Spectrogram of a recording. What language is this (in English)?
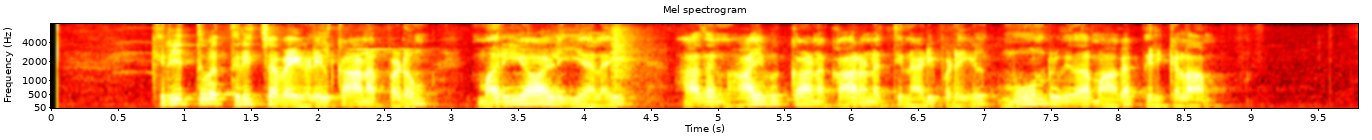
Tamil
